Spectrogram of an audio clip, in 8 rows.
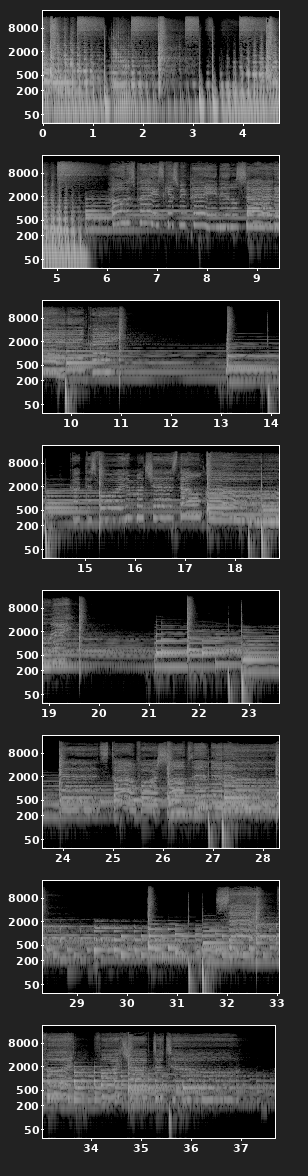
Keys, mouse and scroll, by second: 1.8 click, 2.9 click, 6.4 middle click, 9.6-12.2 drag, 13.9 KP_0, 16.9 click, 17.7 Delete, 19.4 KP_0, 22.4 shift+d, 22.9 click, 23.4 click, 25.4 middle click, 25.9-27.2 drag, 27.6 KP_0, 36.1 shift+middle click, 36.4 shift+middle click, 36.6 shift+middle click, 36.7 shift+middle click, 36.9 shift+middle click.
